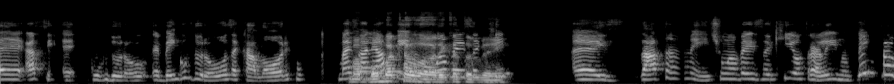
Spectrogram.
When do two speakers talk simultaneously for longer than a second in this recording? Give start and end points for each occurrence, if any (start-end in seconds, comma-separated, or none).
3.5-5.0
